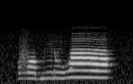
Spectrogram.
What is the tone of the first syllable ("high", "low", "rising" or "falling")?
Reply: high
